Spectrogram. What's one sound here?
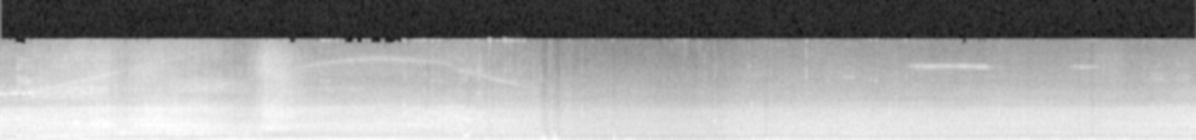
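Engines idle and rev in slow traffic close by.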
